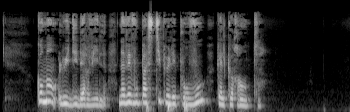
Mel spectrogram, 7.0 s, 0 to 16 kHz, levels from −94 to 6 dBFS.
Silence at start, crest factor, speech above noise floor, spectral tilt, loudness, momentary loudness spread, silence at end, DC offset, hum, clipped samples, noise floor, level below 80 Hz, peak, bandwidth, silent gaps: 0.75 s; 20 dB; 57 dB; -4 dB/octave; -18 LUFS; 15 LU; 1.8 s; under 0.1%; none; under 0.1%; -76 dBFS; -44 dBFS; 0 dBFS; 11.5 kHz; none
